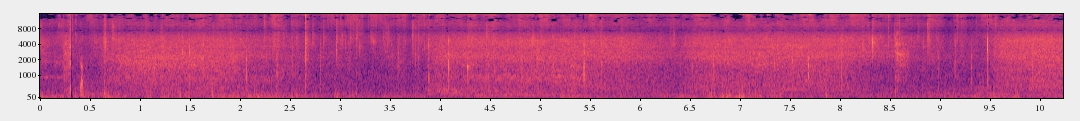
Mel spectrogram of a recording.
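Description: Footsteps climbing outdoor stairs, with wind rumbling on the phone's microphone.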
